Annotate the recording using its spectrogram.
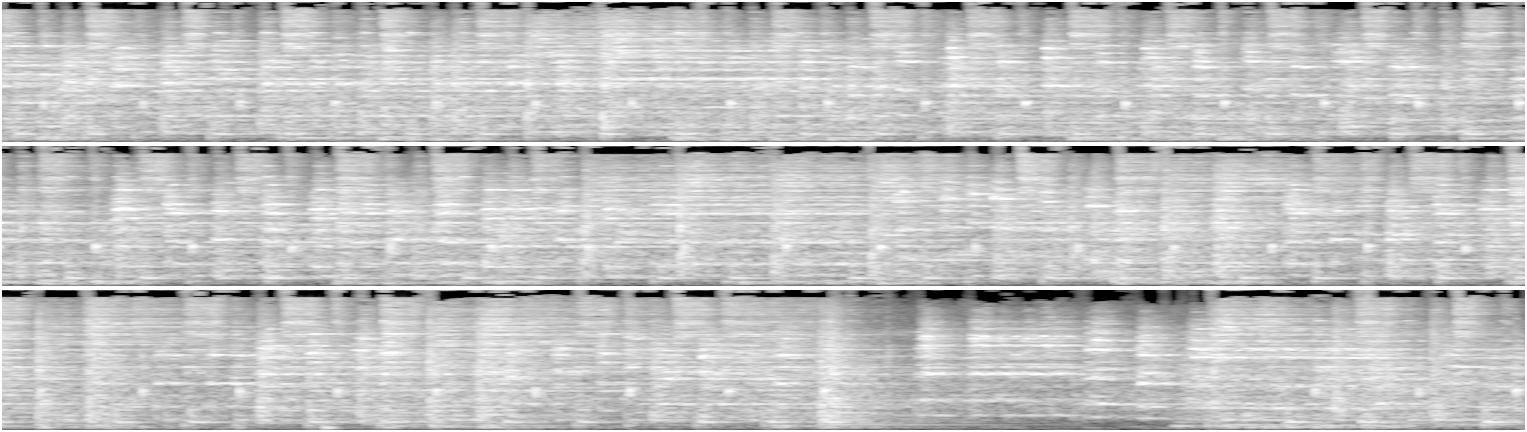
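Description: A full steel orchestra playing a Panorama arrangement: many steelpans ringing out the melody and chords over drums and percussion, with a steady, driving beat. Near the end the sound thins out briefly and the level dips, then the whole band comes back in.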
